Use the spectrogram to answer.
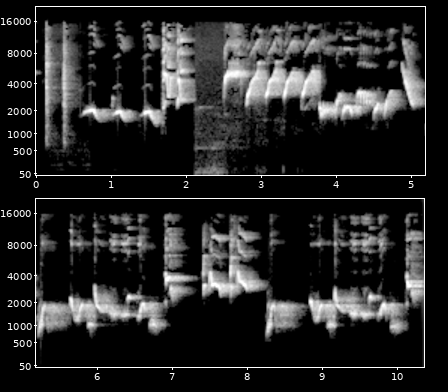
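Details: White-rumped shama singing from morning to afternoon, used as a lure to get other shamas singing: a rich, varied song of clear whistles, rising slurs and quick chattering phrases, nearly nonstop with brief pauses.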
